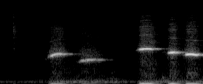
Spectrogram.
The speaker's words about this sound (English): Young baby boomers whistle Fred Flintstone's theme.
